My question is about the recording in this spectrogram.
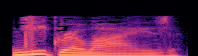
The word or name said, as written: negroize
